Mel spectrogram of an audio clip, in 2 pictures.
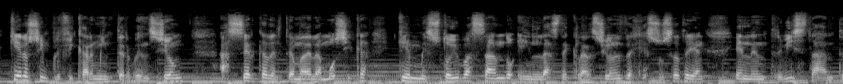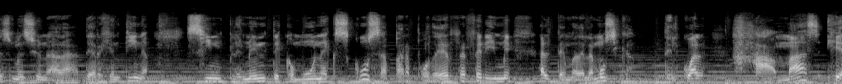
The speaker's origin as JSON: {"language": "Spanish", "country": "El Salvador", "tie": "born or raised there", "lives_now": "Canada", "said": "no solamente en El Salvador, mi tierra natal, Sudamérica, México, Estados Unidos y Canadá, en donde resido con mi esposa e hijos actualmente."}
